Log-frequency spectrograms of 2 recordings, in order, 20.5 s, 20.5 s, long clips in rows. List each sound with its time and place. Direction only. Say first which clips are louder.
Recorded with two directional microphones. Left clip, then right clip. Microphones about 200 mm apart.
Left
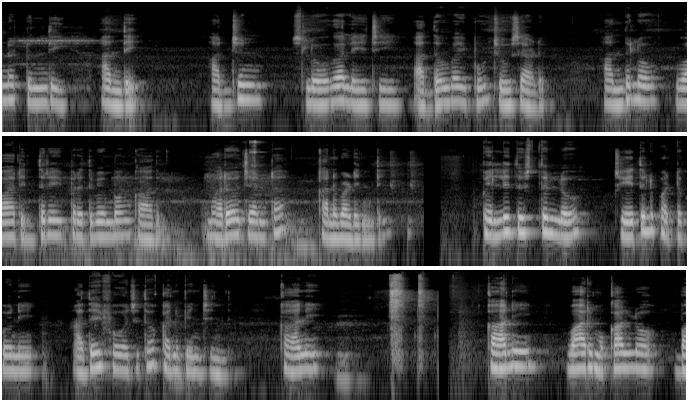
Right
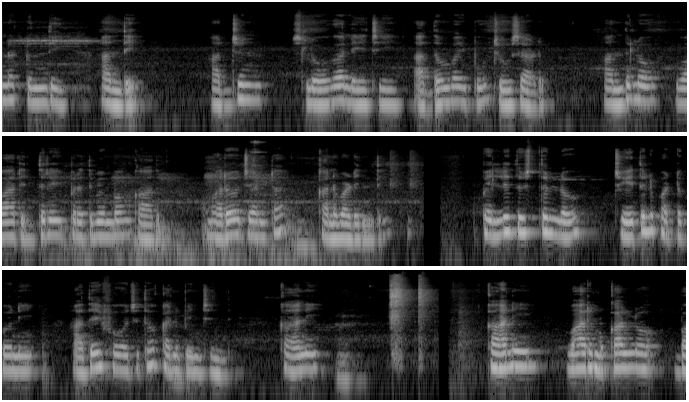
0.0 s speech: left 4 dB; 10° left (ahead or behind)
17.5 s a sound: left 5 dB; 15° left (ahead or behind)
18.5 s speech: left 6 dB; 10° left (ahead or behind)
